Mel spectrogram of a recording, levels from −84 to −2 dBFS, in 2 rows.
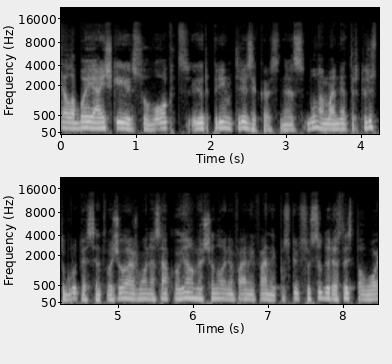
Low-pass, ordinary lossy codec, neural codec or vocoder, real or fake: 14.4 kHz; AAC, 48 kbps; codec, 44.1 kHz, 2.6 kbps, DAC; fake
